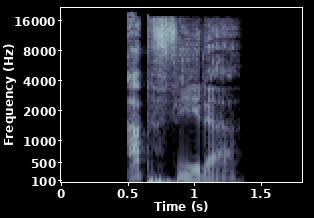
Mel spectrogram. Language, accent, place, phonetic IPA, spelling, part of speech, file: German, Germany, Berlin, [ˈapˌfeːdɐ], abfeder, verb, De-abfeder.ogg
- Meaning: first-person singular dependent present of abfedern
